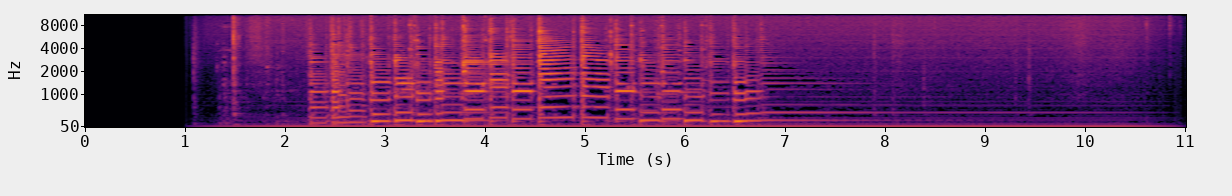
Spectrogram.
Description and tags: A Blues lick my old guitar
riff, guitar, blues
